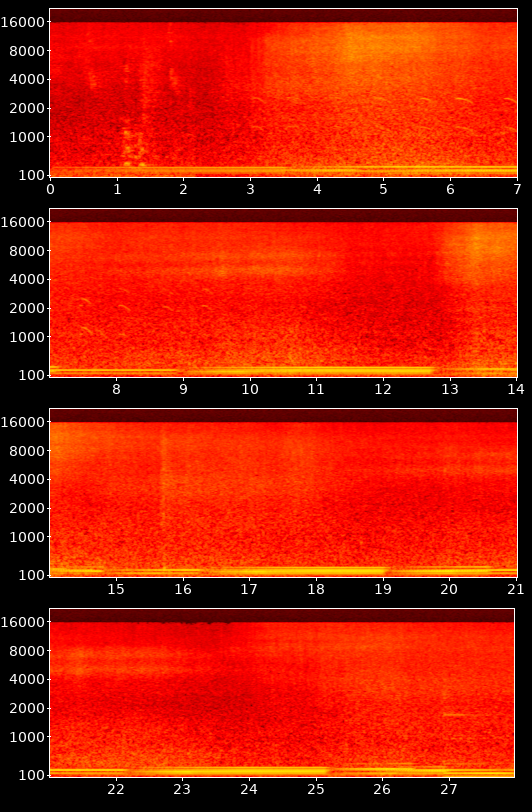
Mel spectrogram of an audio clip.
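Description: Waves wash softly onto a shore in the distance.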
